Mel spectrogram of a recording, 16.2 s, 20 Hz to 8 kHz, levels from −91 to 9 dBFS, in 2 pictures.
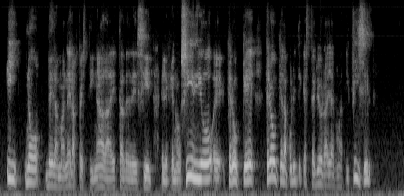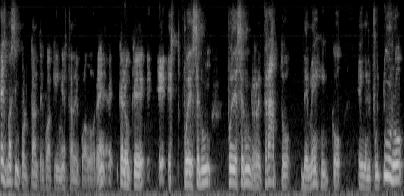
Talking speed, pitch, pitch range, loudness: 170 wpm, 155 Hz, 115-185 Hz, -28 LUFS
